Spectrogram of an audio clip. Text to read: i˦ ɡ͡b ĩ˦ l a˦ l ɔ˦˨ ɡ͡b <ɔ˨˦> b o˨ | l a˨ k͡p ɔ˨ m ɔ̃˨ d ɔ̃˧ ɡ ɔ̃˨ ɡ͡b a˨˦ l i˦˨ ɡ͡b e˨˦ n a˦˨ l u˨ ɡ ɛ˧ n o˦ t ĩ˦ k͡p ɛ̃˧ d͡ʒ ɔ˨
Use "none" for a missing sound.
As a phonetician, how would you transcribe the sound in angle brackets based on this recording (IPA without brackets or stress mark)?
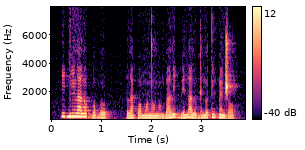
ɔ˧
